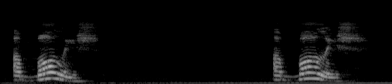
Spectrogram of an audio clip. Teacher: the stress is on second syllable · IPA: /əˈbɒlɪʃ/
